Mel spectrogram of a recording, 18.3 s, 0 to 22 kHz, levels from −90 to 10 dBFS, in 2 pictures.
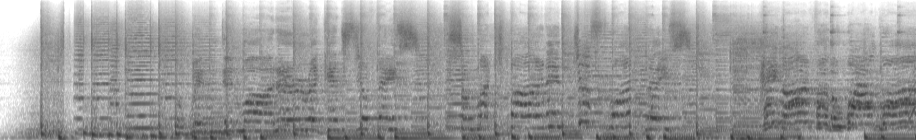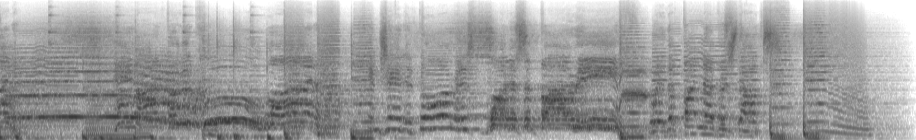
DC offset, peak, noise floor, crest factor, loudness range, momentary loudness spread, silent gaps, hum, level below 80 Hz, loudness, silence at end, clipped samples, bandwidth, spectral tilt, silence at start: under 0.1%; -4 dBFS; -42 dBFS; 14 dB; 3 LU; 5 LU; none; none; -32 dBFS; -19 LUFS; 0.35 s; under 0.1%; over 20 kHz; -3.5 dB/octave; 0.2 s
